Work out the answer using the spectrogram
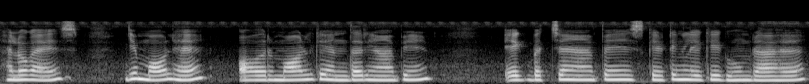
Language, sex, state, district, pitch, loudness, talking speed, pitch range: Hindi, female, Punjab, Kapurthala, 210 Hz, -11 LUFS, 150 wpm, 205-225 Hz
